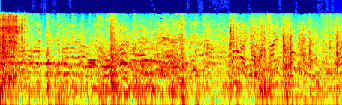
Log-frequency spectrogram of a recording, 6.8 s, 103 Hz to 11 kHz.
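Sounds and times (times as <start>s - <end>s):
cascade of coins clattering and jingling out of a slot machine: 0.0s - 0.6s
murmur of crowd chatter: 0.0s - 6.8s.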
